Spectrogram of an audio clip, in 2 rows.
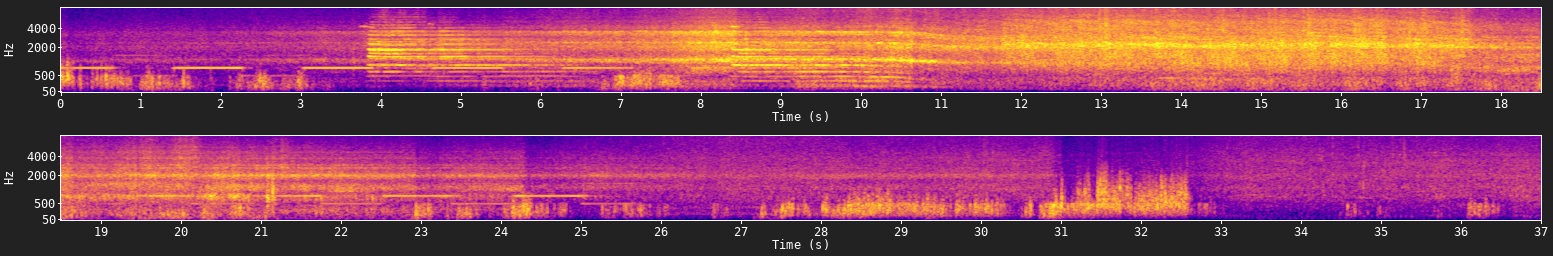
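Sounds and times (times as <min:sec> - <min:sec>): rush of passing train coaches: 0:00.0 - 0:37.0
repeating two-note tone: 0:03.0 - 0:03.9, 0:06.2 - 0:07.3, 0:19.5 - 0:20.3, 0:21.2 - 0:25.8
locomotive horn: 0:03.2 - 0:11.2, 0:19.5 - 0:25.9.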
